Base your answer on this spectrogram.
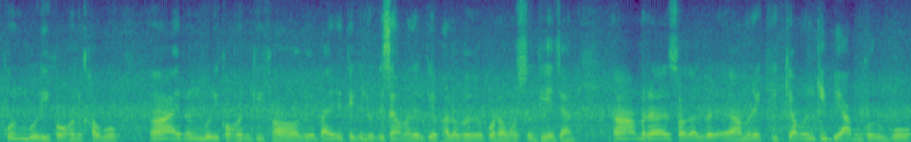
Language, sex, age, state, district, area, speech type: Bengali, male, 18-30, West Bengal, Purba Medinipur, rural, spontaneous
